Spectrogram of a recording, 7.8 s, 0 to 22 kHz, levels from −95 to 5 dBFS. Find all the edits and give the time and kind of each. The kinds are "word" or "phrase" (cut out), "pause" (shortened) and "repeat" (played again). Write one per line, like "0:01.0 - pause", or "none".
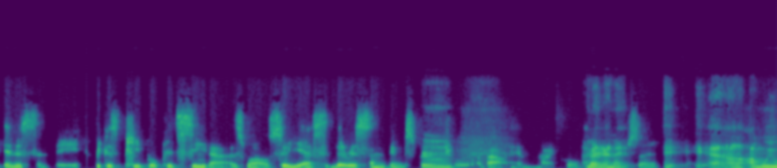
0:04.1 - word
0:05.9 - word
